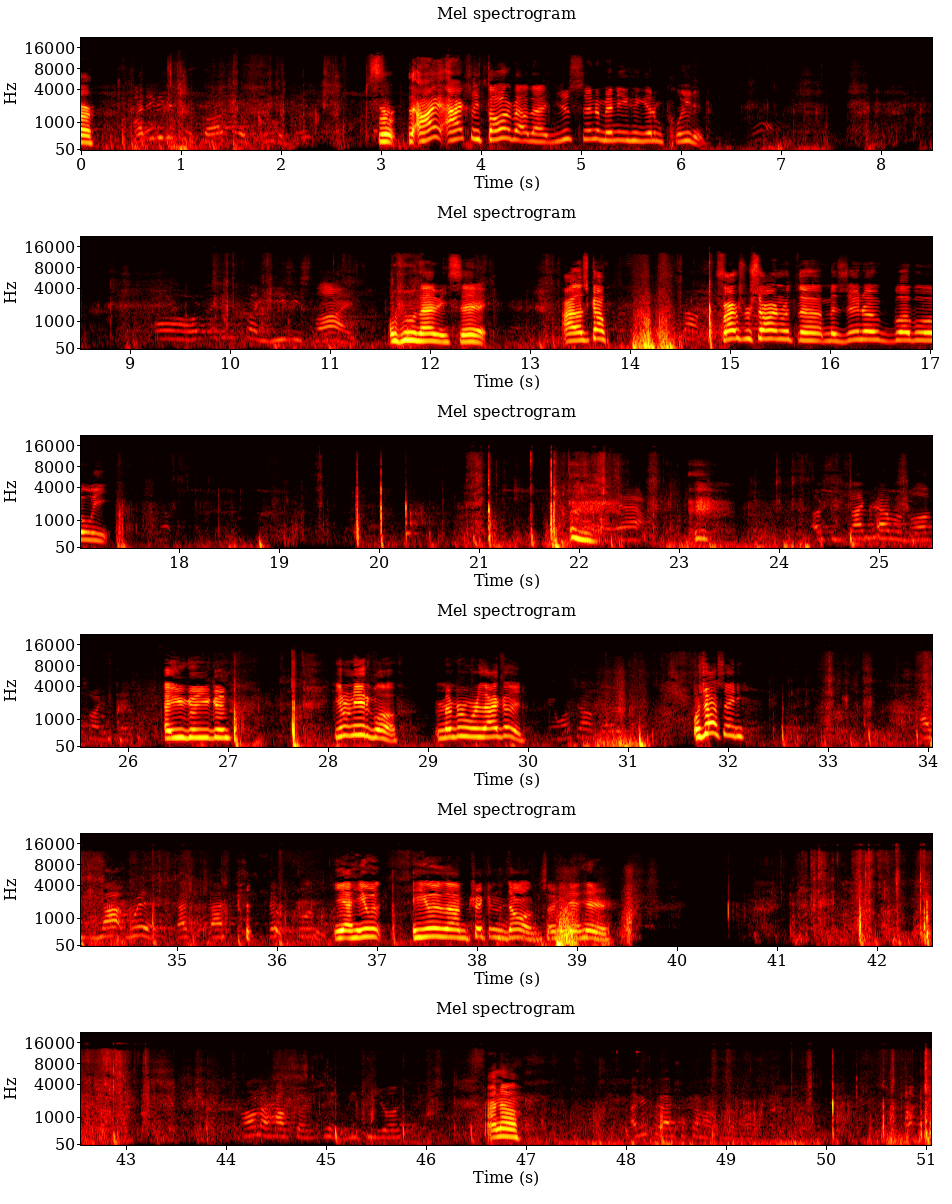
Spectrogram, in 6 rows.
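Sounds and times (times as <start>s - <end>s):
footsteps on dry leaves: 0.2s - 3.3s, 6.1s - 14.7s, 22.0s - 27.7s, 30.4s - 37.4s, 40.8s - 51.0s
movement on grass: 0.2s - 15.4s, 22.0s - 28.4s, 30.0s - 51.0s.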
